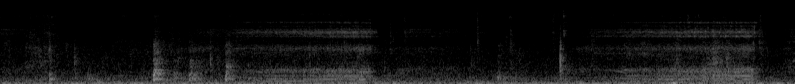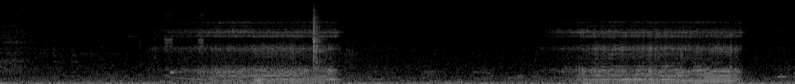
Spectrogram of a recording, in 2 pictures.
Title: Snoring at the Best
